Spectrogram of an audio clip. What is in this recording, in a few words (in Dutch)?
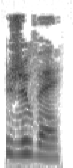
"je vais", frans; aller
